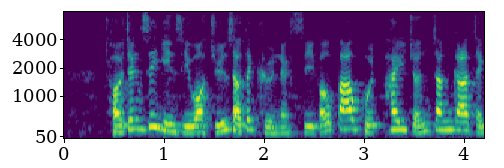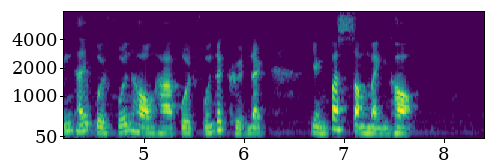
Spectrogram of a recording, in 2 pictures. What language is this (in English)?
Cantonese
